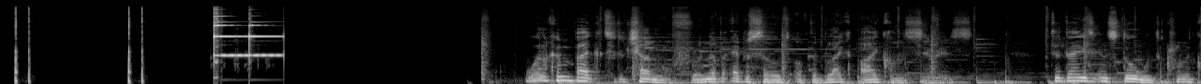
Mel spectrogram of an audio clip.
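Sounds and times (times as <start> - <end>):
notification bell chime: 2.2 - 2.9.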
